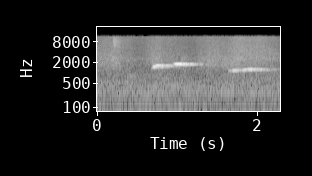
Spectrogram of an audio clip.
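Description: A person whistling a few short notes of a tune: three brief whistled notes, the first sliding slightly up, the second a little higher, and the last lower, near the end.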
